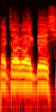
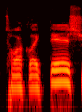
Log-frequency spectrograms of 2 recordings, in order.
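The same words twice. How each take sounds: First: Pushed louder, a little lower; louder demo. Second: Soft and low, barely audible; quiet demo. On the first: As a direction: raise the volume to test the mic. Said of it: "if I talk like this". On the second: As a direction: drop the voice to show how faint it is. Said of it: "when I talk like this". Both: Shown as a demonstration.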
